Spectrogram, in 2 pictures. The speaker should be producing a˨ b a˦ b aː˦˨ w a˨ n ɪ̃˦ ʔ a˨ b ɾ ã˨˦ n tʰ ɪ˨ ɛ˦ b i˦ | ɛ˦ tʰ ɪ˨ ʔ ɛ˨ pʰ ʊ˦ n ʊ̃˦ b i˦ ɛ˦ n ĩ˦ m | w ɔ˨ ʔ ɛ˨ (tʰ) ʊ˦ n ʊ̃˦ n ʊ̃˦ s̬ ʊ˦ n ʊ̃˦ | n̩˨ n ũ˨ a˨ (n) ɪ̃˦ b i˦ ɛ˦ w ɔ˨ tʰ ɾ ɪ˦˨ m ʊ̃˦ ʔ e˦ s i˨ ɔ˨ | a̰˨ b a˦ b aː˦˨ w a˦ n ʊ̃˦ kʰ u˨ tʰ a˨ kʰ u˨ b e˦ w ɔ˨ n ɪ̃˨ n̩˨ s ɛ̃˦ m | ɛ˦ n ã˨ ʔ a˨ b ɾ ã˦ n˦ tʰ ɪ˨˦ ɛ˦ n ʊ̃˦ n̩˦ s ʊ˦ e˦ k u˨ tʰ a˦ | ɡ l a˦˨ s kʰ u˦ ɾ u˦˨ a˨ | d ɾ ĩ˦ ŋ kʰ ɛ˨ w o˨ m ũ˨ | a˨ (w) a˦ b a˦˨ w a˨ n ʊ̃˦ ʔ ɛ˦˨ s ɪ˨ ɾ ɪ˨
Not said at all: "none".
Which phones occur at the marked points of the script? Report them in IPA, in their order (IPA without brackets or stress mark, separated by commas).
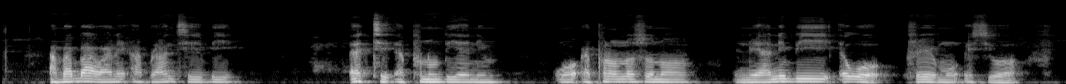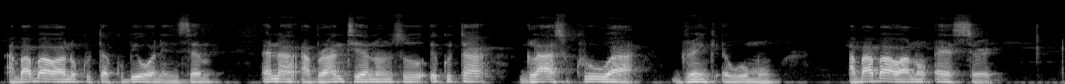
pʰ, n, b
